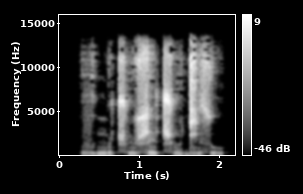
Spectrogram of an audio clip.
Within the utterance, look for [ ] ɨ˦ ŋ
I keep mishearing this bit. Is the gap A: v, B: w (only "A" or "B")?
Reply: A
